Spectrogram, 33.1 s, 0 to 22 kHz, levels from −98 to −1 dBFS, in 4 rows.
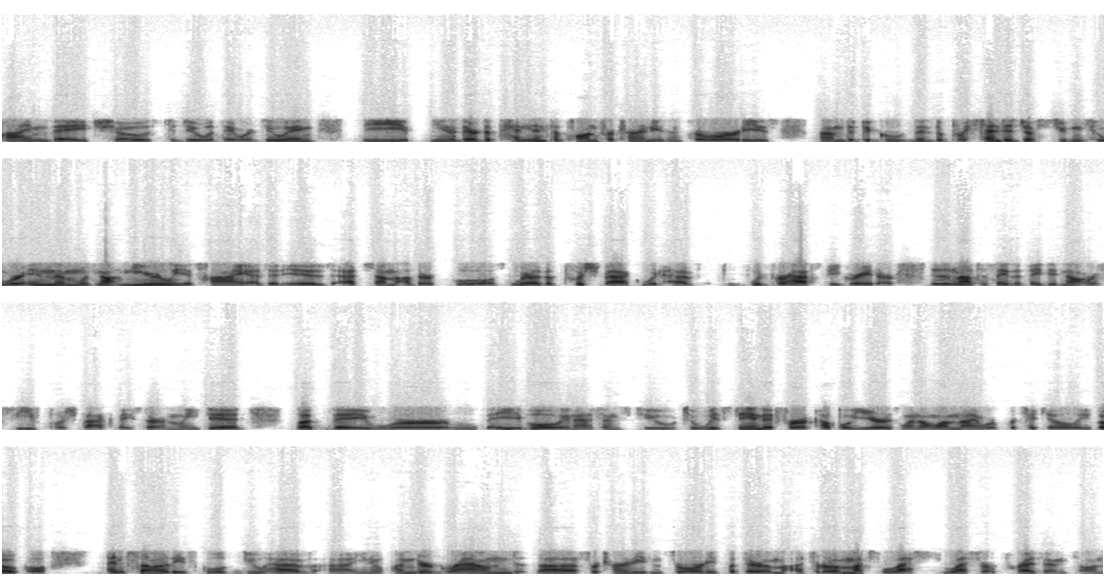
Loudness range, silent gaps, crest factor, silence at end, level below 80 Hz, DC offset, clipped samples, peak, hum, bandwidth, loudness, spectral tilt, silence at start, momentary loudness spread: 2 LU; none; 22 dB; 0 s; -72 dBFS; under 0.1%; under 0.1%; 0 dBFS; none; 5.4 kHz; -22 LUFS; -5 dB/octave; 0 s; 11 LU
